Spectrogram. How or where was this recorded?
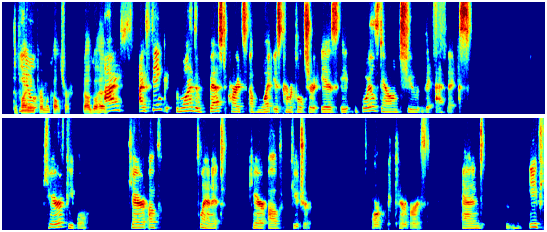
video call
